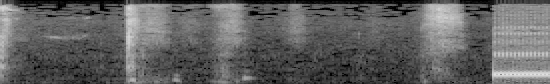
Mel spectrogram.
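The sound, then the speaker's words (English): A few short, scratchy bursts of noise, then a loud telephone ring cuts in abruptly at the end: a steady, buzzy electronic tone with a bright, harmonic-rich timbre. “It's a loud ring. That ring's got authority.”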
